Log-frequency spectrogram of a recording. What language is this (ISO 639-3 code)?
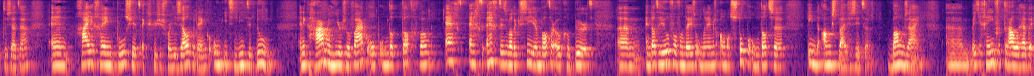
nld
